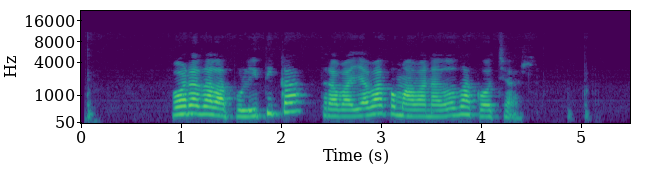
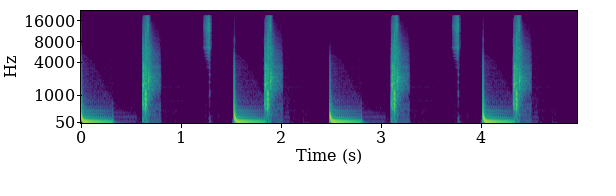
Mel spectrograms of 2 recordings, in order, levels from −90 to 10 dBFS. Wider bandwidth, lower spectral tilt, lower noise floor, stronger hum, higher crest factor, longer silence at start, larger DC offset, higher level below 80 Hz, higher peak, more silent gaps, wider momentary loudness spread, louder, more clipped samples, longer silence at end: second, 5.6 kHz vs 19.5 kHz; first, -7.5 dB/octave vs -4.5 dB/octave; first, -66 dBFS vs -55 dBFS; neither; about the same, 18 dB vs 18 dB; about the same, 0.05 s vs 0 s; neither; second, -68 dBFS vs -22 dBFS; about the same, -2 dBFS vs 0 dBFS; neither; second, 9 LU vs 15 LU; about the same, -18 LUFS vs -18 LUFS; neither; first, 1.1 s vs 0.5 s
